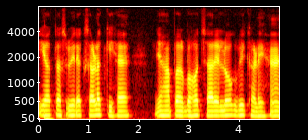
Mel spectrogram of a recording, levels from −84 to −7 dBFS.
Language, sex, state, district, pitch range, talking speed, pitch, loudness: Hindi, male, Jharkhand, Palamu, 120-130 Hz, 175 wpm, 125 Hz, -18 LUFS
